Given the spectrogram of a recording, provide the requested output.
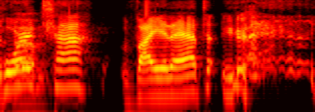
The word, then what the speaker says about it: Puerto Vallarta: You got to say it like just like that. No, it's hard because I worked with... Puerto Vallarta.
